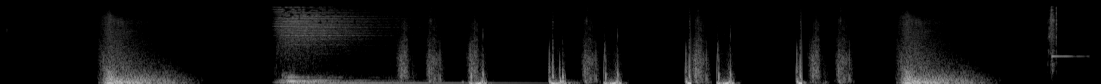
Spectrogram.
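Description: A soft whoosh sweeps past, over and over.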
